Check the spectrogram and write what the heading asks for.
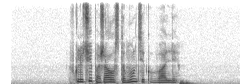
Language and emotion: Russian, neutral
